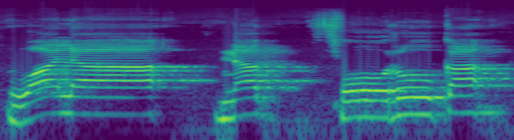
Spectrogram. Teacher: लाम के आगे अलिफ मद्दा आ गया, एक अलिफ के बराबर लाम को लंबा करेंगे।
